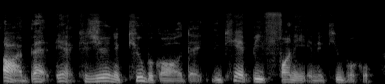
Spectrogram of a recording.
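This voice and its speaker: A man's voice: fairly low pitch, animated, fast, slightly rough, no room sound, studio quality. A young man with a Southern US accent, a comedian chatting casually as a guest on a podcast recorded over a video call, rambling and laid-back. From Georgia.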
